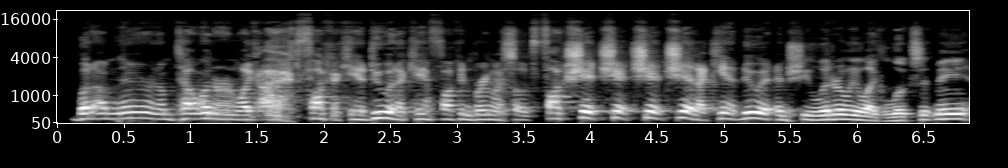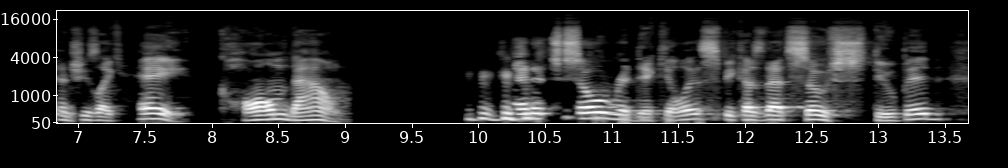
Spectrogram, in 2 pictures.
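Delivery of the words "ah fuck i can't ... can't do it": acted frantic, panicked swearing outburst. Recalling failing to regulate breathing while telling her about it: retelling own panic attack. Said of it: "in the midst of like a panic attack".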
